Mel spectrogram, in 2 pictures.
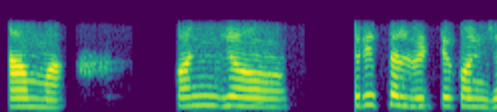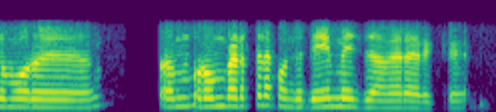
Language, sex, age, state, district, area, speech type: Tamil, female, 30-45, Tamil Nadu, Madurai, rural, conversation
